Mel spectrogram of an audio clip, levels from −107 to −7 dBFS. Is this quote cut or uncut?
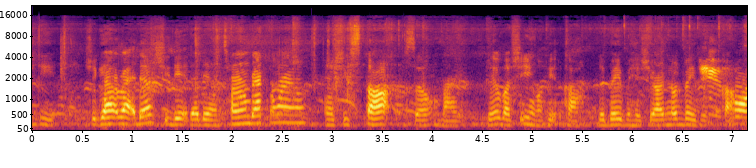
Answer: uncut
